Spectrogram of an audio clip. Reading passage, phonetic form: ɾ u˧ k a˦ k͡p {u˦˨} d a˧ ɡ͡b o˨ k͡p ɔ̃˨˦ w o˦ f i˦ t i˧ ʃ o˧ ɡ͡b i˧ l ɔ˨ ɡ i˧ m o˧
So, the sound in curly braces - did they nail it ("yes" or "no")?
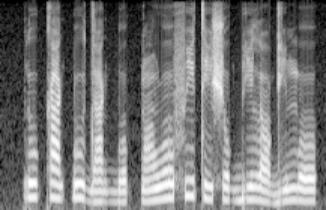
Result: yes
